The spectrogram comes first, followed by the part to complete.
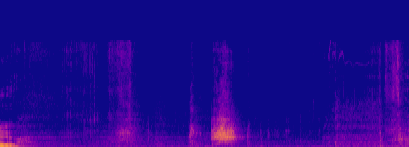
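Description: Cutco kitchen knife slicing a yellow bell pepper into thin strips on a plastic cutting mat: a few short scraping cuts, the clearest about two seconds in.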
